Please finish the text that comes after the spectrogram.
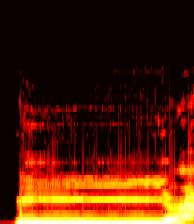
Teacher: Jadi di sini juga nun sukun bertemu dengan iya, namanya idgham bigunah. Cara bacanya harus dengung dan ditahan 2 harokat.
